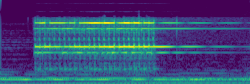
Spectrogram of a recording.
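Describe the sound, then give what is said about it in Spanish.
A telephone rings in a family home, one steady bell-like ringing burst lasting just over a second and then cutting off, over a constant low hum. “A la mañana siguiente, el primero de febrero, la familia Ruff recibió una llamada.”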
